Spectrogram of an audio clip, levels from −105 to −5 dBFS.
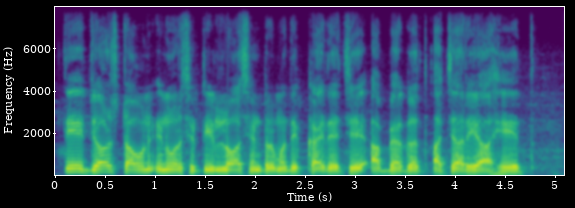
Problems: constant background noise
